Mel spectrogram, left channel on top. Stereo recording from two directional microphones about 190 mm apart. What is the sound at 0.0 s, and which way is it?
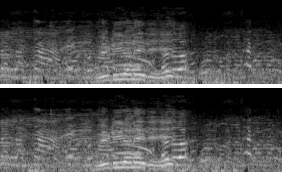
Chatter, 55° left (ahead or behind).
